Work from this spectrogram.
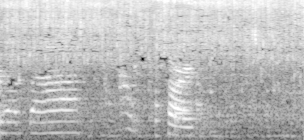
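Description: Warm water runs steadily from a kitchen tap as vegan cookie dough is prepared, a continuous hiss beneath a few short spoken remarks and a voice.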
